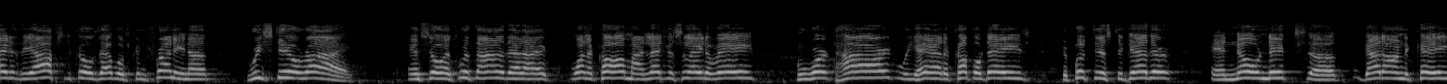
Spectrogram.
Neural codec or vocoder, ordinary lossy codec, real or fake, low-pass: codec, 16 kHz, 16 kbps, FreqCodec, smaller model; Opus, 32 kbps; fake; 7.2 kHz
